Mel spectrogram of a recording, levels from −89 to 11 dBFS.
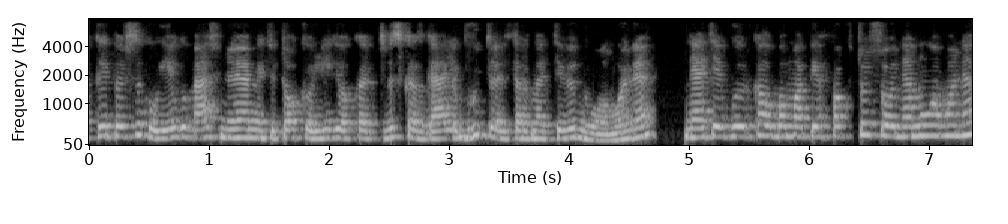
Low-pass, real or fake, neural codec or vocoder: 7.2 kHz; real; none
